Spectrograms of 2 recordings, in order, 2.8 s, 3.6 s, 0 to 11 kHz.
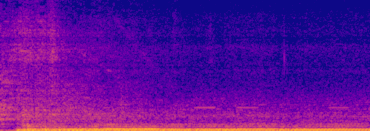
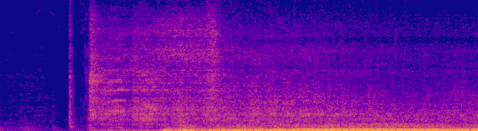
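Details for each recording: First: Built 2.2L Mitsubishi Evo 9 (42 psi boost, 8000 rpm limit) after harmonic balancer bolts snapped, running the refitted stock balancer: deep even engine note, no stumble or Subaru-like uneven sound, runs fine. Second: Built 2.2L Mitsubishi Evo 9, 42 psi boost, 8000 rpm limiter, after snapped harmonic balancer bolts: starts then lumpy uneven idle with off-beat thump, sounds like a Subaru; misfire.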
